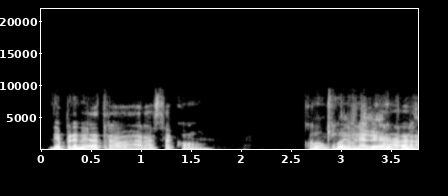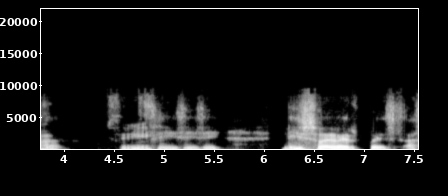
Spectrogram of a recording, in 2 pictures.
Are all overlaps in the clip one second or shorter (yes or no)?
no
